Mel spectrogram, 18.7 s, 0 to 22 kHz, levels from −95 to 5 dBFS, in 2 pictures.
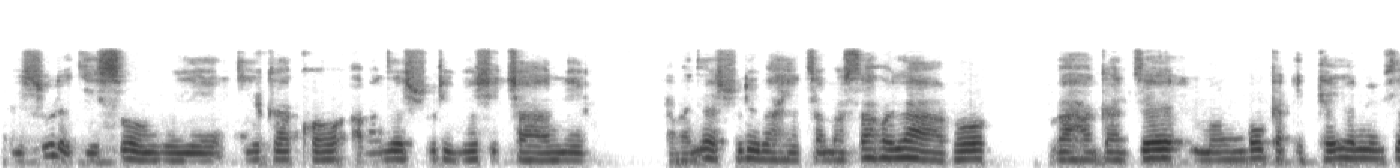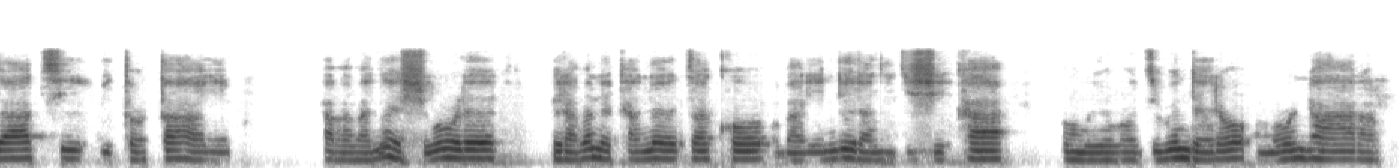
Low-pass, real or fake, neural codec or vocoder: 7.2 kHz; fake; codec, 16 kHz, 8 kbps, FreqCodec, smaller model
